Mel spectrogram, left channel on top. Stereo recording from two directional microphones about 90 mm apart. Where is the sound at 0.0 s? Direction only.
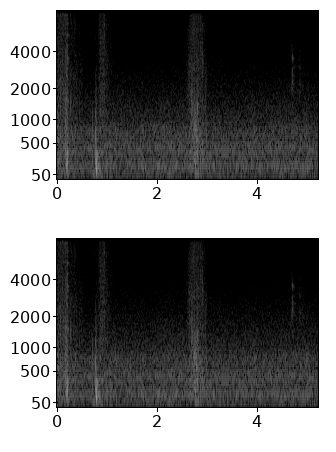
Centre (ahead or behind).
